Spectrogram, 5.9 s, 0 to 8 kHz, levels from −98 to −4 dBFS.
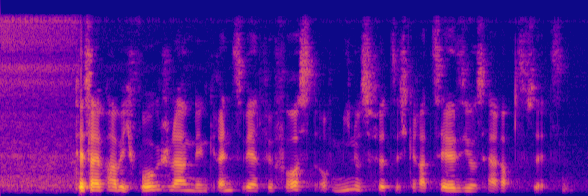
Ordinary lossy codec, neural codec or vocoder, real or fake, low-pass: none; none; real; 7.2 kHz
